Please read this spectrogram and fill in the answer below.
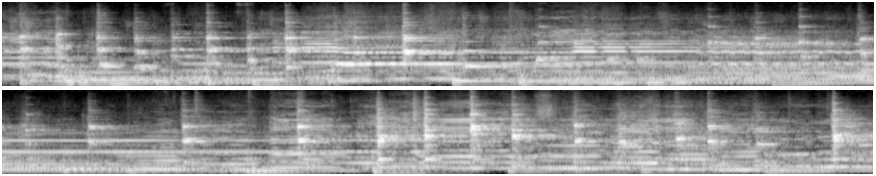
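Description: Live acoustic ensemble playing without words. Bowed double bass and cello hold low notes that change every second or so, with plucked notes over them. Soprano saxophone and wind instruments carry a higher melodic line.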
